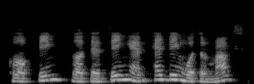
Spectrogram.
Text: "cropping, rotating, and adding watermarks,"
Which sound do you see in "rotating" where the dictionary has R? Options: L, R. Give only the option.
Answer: L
